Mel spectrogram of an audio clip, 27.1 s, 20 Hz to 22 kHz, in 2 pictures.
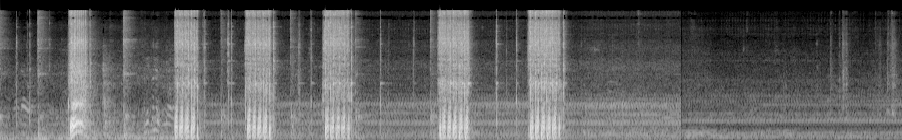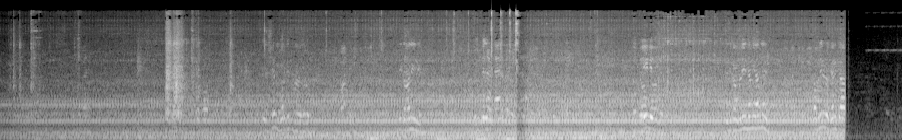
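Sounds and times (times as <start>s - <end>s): pneumatic impact wrench hammering: 0.0s - 8.6s
steady background hum: 0.0s - 10.2s, 10.9s - 26.2s.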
